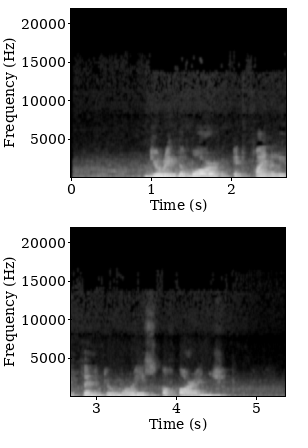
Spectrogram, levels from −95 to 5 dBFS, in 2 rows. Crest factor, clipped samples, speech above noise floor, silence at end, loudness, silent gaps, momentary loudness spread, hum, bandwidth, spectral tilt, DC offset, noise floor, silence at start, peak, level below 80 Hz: 16 dB; under 0.1%; 38 dB; 0.75 s; -18 LUFS; none; 13 LU; none; 4.9 kHz; -10.5 dB/octave; under 0.1%; -55 dBFS; 0.9 s; -2 dBFS; -52 dBFS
